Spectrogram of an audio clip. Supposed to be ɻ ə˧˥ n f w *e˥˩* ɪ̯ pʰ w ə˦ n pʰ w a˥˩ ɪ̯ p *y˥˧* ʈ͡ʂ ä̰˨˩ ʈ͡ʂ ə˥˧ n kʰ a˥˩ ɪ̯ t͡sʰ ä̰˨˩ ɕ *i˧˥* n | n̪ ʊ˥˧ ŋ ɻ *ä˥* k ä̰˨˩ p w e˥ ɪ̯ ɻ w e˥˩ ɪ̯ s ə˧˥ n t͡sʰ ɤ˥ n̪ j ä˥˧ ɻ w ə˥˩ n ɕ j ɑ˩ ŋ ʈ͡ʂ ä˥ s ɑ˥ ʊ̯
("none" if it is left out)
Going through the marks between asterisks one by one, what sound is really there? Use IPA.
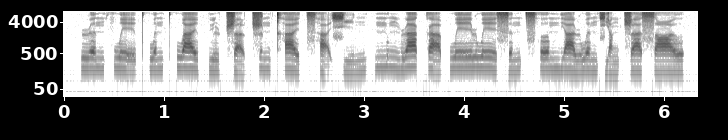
ḛ˨˩, y˧˥, i˧˥, ä˥˩

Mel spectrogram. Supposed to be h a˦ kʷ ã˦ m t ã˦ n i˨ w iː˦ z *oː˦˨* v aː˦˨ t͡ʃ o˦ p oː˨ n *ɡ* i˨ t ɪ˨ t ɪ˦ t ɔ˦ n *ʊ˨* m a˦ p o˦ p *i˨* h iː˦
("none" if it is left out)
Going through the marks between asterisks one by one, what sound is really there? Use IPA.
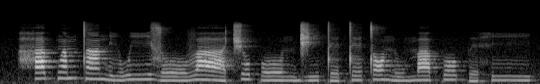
oː˨, d͡ʒ, u˨, ɪ˨

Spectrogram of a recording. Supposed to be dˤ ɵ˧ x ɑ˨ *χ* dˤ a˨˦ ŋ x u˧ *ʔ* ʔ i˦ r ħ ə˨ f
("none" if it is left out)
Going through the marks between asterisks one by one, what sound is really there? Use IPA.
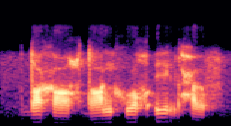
χ, χ

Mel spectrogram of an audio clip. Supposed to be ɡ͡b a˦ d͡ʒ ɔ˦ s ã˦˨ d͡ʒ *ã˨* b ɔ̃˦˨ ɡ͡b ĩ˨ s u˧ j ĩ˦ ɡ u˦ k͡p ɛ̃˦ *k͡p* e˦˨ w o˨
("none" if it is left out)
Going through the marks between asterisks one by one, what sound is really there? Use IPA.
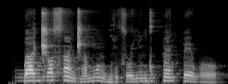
ã˨˦, k͡p

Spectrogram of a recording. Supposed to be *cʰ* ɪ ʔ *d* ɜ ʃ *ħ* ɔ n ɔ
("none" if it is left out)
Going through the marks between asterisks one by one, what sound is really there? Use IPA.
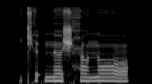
cʰ, n, ħ

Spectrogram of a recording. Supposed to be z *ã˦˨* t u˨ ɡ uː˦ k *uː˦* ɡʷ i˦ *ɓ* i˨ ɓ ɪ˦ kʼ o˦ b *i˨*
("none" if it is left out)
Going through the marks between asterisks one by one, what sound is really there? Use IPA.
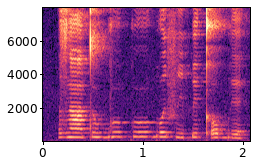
ã˨, uː˦, f, ɪ˨

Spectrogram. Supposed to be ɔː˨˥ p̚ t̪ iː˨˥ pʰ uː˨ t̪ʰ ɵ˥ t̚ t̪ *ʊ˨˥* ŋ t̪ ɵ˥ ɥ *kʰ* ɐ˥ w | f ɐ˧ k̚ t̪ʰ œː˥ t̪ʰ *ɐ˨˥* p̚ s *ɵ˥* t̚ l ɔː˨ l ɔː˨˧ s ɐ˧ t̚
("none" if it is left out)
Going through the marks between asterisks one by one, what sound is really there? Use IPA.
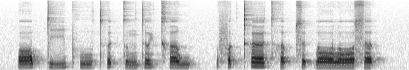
ʊ˨˥, kʰ, ɐ˨˥, ɵ˧

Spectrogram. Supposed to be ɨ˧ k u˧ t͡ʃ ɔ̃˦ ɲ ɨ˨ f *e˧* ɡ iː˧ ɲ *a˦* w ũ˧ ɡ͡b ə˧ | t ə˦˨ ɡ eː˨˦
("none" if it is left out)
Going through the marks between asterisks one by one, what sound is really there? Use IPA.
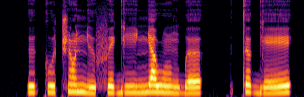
e˧, a˦

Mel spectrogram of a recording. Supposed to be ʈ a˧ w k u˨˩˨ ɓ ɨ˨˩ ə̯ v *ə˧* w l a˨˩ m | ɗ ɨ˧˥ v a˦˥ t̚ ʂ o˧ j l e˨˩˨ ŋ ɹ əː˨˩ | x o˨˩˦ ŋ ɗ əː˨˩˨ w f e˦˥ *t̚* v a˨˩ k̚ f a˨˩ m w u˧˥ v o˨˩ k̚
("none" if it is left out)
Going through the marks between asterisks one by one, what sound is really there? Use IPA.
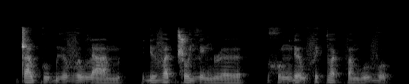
ə˧, t̚

